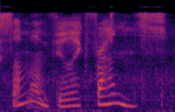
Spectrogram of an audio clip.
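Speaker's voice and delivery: ordinary delivery, nothing marked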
